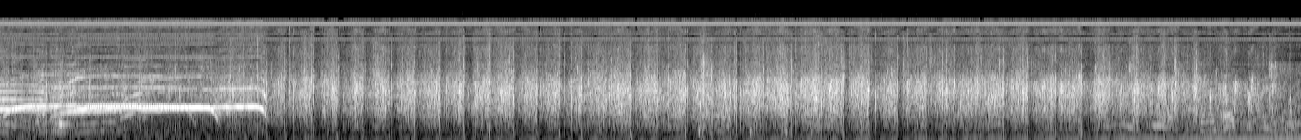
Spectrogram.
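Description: Sustained applause from an audience at an event honoring an animation team's Grand Prix win, steady dense clapping with some cheers, following a brief voice at the start.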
